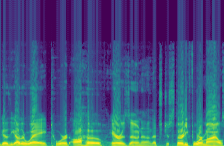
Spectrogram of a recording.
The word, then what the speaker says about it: Ajo: get to it throughout this video the correct pronunciation is ajo arizona just five miles from the u.s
